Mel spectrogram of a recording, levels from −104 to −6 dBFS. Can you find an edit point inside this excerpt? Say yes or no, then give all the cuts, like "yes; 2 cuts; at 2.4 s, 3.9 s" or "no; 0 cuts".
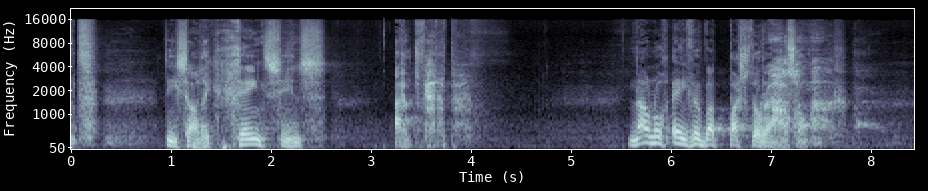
no; 0 cuts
